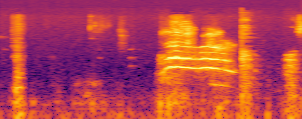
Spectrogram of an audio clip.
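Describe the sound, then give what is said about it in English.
A cat lets out a single clear, drawn-out meow with a falling pitch, loud, surrounded by a few soft clicks and faint background rustling. “That was like the most like Hollywood sound effect meow when you and it came through on the mic.”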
